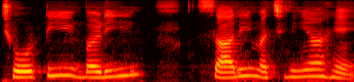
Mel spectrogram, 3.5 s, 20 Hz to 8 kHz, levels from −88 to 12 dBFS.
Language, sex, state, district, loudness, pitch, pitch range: Hindi, female, Uttar Pradesh, Jalaun, -28 LUFS, 225 Hz, 205-260 Hz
